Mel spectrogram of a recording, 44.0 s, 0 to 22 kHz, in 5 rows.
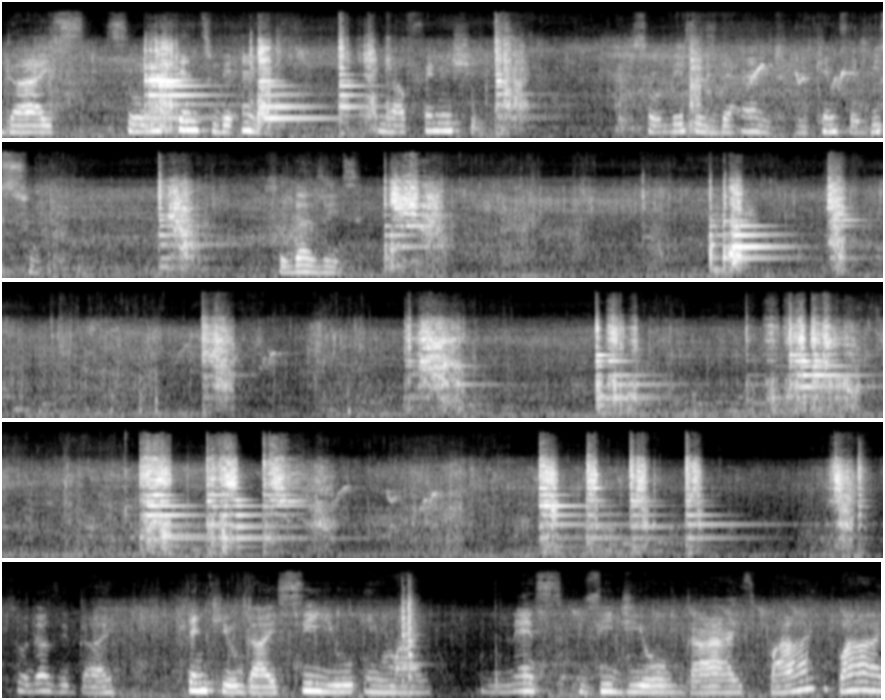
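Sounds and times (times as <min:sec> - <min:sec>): low sizzle of frying: 0:00.0 - 0:44.0
spatula scraping metal pot: 0:01.3 - 0:04.1, 0:04.8 - 0:05.4, 0:10.4 - 0:11.0, 0:12.6 - 0:13.4, 0:15.9 - 0:17.6, 0:19.0 - 0:22.7, 0:23.5 - 0:24.4, 0:25.0 - 0:26.5, 0:27.7 - 0:33.8, 0:34.6 - 0:35.2.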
